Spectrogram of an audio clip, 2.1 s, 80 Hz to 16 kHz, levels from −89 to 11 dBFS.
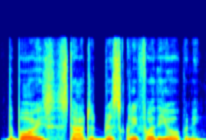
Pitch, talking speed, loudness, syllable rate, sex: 110 Hz, 205 wpm, -16 LUFS, 5.9 syllables/s, male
